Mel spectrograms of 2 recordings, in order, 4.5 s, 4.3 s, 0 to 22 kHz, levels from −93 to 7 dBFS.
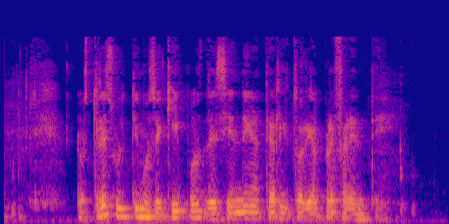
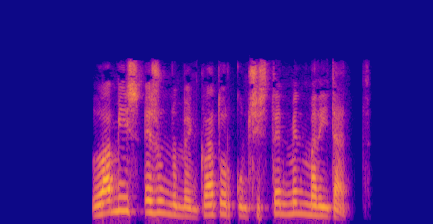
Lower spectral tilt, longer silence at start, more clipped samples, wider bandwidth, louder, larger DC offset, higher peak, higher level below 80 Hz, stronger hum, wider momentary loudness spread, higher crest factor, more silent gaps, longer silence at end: first, -6 dB/octave vs -3.5 dB/octave; second, 0.05 s vs 0.9 s; neither; first, 11.5 kHz vs 7.8 kHz; second, -26 LUFS vs -19 LUFS; neither; second, -10 dBFS vs -2 dBFS; first, -48 dBFS vs -64 dBFS; neither; first, 19 LU vs 9 LU; about the same, 16 dB vs 20 dB; neither; second, 0.45 s vs 0.85 s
